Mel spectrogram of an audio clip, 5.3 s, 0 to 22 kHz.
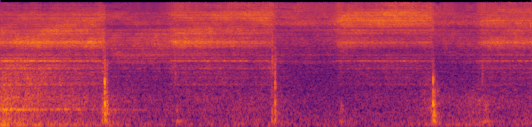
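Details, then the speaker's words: Cylinder leak-down test, about 26% leakage; steady air hiss heard at intake manifold, nothing at exhaust side, indicating leaking intake valves; engine needs rebuild. "So it's definitely coming out of the intake. If we go to the exhaust side, you hear nothing. So our intake valves are going to be the problem."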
